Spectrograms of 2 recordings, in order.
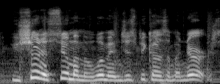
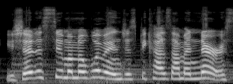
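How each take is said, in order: First: It is said in a put-on deep voice. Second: It is said in the speaker's normal voice.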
